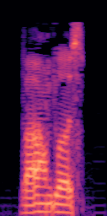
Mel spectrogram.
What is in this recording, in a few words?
"boundless", English; adjectives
